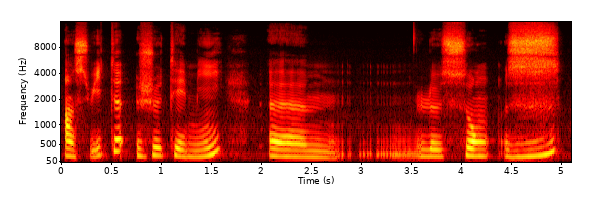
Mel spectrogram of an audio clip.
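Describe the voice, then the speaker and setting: A woman teacher giving a patient, clearly spoken dictation lesson to a young pupil, spelling out letters and sounds. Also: mid-range voice, lively intonation, unhurried, no echo. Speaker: primary school teacher.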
